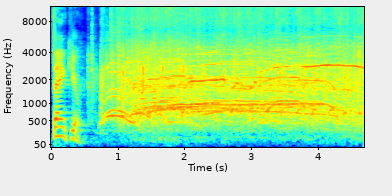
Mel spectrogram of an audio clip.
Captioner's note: cheering and applause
